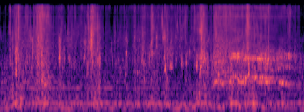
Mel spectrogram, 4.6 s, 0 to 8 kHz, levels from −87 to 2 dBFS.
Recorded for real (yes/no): no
